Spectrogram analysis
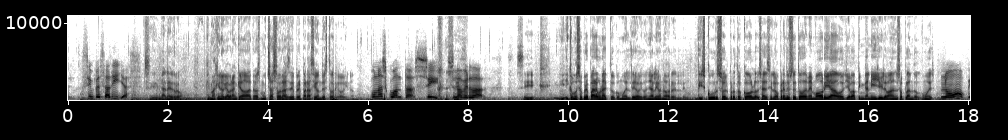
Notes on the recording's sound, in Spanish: logra hablar brevemente por teléfono con la protagonista de esta jornada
